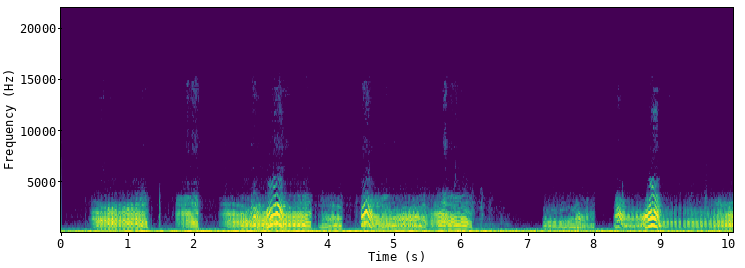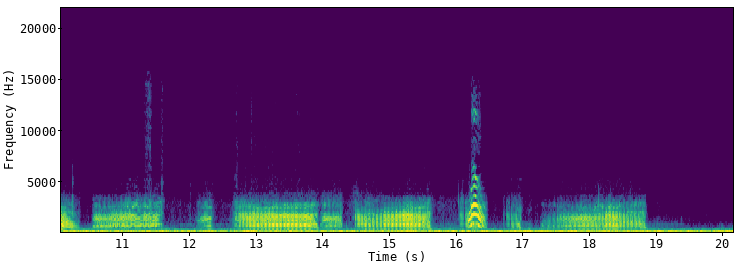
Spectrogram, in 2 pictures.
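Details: Five-day-old newborn Scottish Terrier puppies make tiny squeaky growls, rough grumbling bursts with occasional rising squeals.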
